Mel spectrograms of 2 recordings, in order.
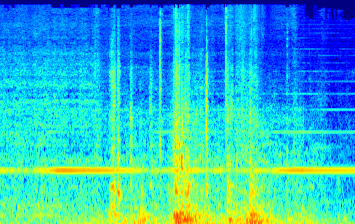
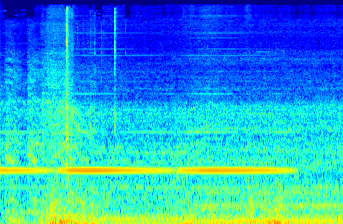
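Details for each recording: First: Chrysler PT Cruiser, manual, after replacing the engine computer (PCM): brief uneven cranking pulses, never catches, possibly flooded. The new PCM must be programmed with the VIN to match the SKIM immobilizer module. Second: Chrysler PT Cruiser after replacement PCM installed, VIN updated and key codes transferred, fixing no-crank no-start: engine starts and settles to even low idle with constant chime; check engine light from unplugged intake air temp sensor.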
